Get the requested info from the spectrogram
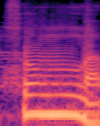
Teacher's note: ثم میم مشدد پر گنہ ہوگا. لا الف مدہ ہے، ایک الف کی مقدار کے برابر کھینچ کر پڑھیں گے.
